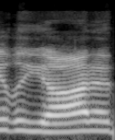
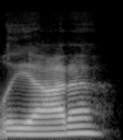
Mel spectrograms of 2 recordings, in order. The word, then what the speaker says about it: Liotta: Ray Liotta than Joe Pesci.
